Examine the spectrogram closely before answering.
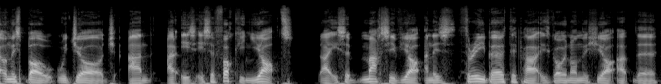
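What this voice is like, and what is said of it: Usual voice. Nothing is said of it.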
